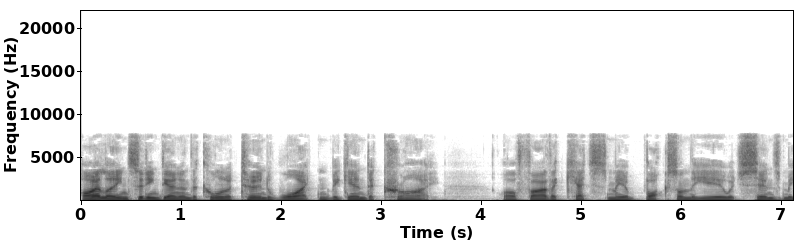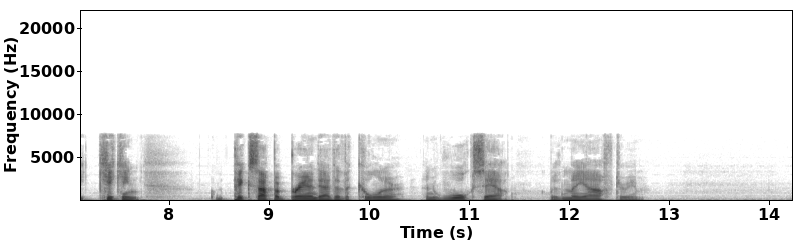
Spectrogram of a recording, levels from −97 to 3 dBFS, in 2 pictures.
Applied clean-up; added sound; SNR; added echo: none; none; none; none.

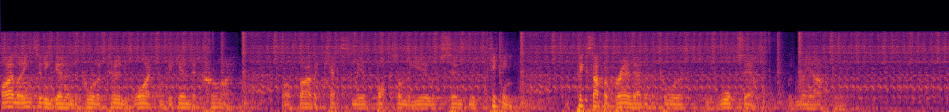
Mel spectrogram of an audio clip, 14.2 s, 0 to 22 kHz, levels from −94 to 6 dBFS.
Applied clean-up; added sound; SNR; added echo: none; Engine starting / Car; 10 dB; reverberation time 2.6 s.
